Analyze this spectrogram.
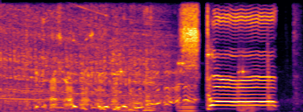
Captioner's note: all laughing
